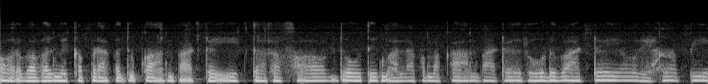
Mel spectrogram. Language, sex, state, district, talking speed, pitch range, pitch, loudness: Bhojpuri, female, Uttar Pradesh, Ghazipur, 185 wpm, 165-180 Hz, 170 Hz, -18 LUFS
